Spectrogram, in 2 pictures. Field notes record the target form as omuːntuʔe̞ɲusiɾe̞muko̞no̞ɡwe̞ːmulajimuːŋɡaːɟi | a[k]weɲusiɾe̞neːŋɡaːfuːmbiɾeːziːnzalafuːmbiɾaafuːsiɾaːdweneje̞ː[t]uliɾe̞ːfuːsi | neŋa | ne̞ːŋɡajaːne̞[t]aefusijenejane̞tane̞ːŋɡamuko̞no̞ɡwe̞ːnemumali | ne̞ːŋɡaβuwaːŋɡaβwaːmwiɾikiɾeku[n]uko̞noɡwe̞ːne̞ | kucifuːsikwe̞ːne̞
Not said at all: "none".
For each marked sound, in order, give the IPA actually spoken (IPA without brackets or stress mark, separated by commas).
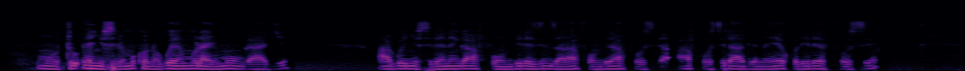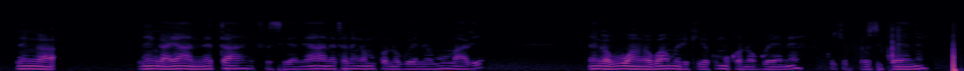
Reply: ɡ, k, t, m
